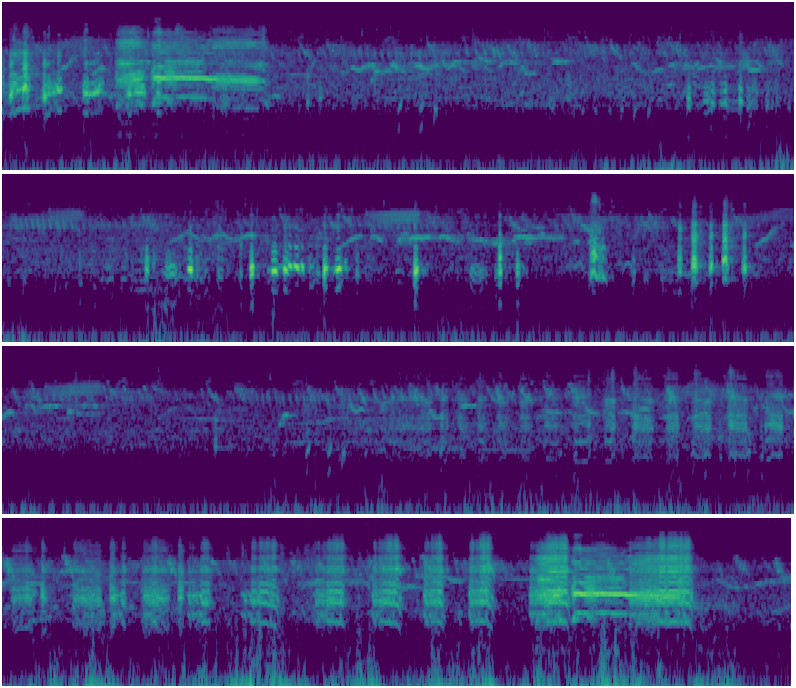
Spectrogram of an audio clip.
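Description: Chickens clucking, with a rooster crowing about a second in and again at the very end. Between the crows the clucks come in scattered sharp bursts, then quicken into a rapid run over the last ten seconds.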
